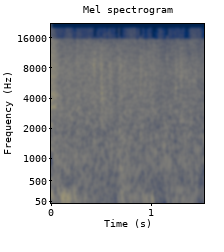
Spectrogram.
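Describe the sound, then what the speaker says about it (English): Gusty wind buffets the microphone outdoors beside an offset smoker grill cooking beef short ribs, a steady low rumbling roar with a few stronger gusts, no voices. "It is very windy here"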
